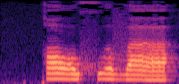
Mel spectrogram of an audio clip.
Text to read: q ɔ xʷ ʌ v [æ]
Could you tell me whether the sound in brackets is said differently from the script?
yes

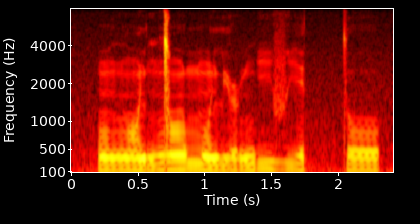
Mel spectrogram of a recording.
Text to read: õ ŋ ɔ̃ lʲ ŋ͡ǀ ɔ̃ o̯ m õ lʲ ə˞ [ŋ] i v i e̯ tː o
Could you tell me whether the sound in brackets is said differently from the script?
no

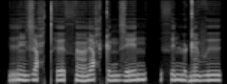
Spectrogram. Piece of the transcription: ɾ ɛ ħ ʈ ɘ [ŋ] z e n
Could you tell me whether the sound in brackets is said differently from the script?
no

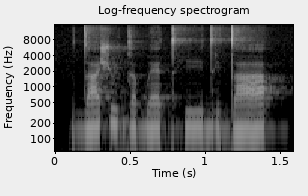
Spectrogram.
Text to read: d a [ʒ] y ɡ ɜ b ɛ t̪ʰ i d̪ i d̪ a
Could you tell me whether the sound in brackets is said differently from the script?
yes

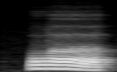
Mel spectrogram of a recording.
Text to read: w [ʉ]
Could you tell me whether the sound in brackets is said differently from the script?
yes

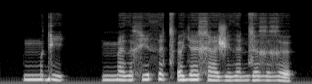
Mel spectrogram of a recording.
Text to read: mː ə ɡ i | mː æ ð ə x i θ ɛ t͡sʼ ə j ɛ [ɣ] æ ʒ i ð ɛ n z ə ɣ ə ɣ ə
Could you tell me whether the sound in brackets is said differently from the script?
yes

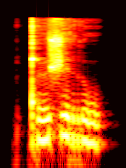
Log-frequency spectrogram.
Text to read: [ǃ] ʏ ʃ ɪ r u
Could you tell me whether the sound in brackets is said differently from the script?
no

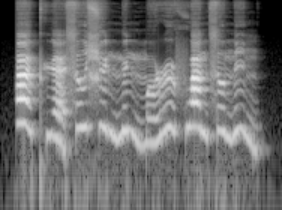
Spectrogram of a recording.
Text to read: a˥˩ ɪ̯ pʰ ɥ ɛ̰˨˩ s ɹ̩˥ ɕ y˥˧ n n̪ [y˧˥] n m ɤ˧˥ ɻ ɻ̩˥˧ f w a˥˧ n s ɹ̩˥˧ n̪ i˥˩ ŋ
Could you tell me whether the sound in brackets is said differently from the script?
yes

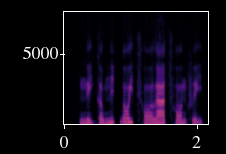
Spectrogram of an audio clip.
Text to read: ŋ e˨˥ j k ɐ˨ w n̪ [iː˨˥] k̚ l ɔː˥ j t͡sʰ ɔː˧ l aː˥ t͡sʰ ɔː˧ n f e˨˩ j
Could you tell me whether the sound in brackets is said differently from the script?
yes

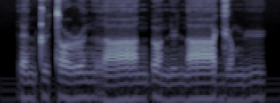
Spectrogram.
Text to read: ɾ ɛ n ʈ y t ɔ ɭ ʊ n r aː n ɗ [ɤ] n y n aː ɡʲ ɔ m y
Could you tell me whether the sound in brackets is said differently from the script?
yes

